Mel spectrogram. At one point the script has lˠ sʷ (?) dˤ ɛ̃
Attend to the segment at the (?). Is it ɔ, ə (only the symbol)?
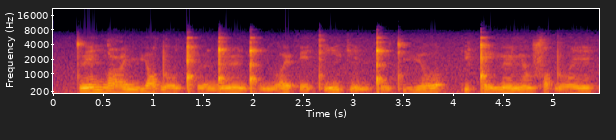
ə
